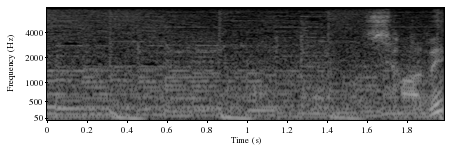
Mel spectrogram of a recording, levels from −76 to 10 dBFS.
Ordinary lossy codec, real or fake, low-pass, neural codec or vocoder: none; real; none; none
